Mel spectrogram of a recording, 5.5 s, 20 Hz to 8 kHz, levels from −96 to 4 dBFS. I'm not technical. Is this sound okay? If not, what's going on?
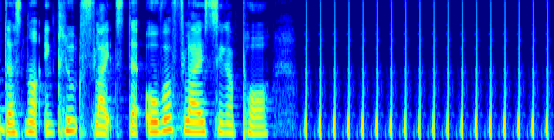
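No. From 3.06 s to the end, a broken-record loop repeats one 0.14-second snippet 18 times, likely a stalled player. Unlike an echo, nothing new plays underneath.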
